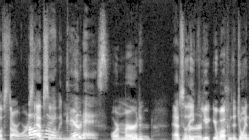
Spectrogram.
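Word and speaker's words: Myrd: or Merd. Absolutely. You're welcome to join the Merd fan club. How do you spell that?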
